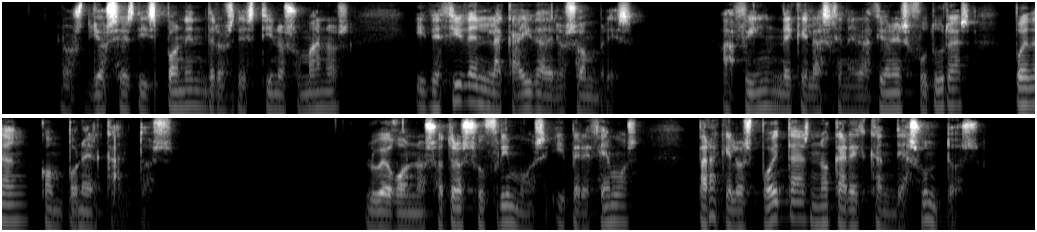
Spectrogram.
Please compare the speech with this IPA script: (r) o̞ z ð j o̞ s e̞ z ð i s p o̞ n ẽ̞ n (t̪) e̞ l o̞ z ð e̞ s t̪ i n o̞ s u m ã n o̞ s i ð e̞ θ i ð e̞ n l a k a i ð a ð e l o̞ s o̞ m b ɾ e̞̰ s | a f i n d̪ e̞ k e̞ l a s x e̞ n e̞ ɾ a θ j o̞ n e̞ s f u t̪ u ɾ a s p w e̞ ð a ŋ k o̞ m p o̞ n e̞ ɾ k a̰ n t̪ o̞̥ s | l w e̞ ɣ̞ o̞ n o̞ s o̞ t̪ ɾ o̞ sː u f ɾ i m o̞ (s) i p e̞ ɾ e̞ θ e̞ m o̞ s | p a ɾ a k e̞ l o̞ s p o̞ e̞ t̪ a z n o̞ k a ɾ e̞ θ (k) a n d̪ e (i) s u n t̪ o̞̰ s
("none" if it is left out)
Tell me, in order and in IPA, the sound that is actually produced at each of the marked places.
l, d̪, s, k, a

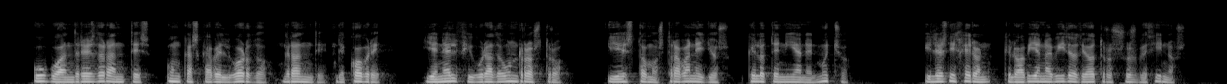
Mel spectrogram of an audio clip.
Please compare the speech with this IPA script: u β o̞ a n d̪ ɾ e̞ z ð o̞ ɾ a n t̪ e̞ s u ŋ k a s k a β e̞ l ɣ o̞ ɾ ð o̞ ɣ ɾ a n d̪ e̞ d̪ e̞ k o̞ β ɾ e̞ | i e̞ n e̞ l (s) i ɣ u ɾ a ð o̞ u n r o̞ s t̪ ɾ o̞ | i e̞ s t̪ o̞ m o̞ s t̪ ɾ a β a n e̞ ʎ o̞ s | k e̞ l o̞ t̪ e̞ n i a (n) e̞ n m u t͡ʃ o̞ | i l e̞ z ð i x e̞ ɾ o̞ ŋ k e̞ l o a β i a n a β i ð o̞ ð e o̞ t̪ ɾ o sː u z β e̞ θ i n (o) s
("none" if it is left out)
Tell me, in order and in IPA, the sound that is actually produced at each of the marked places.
f, n, o

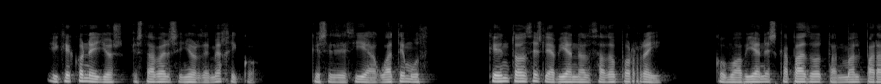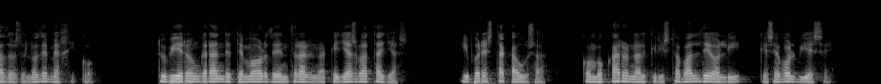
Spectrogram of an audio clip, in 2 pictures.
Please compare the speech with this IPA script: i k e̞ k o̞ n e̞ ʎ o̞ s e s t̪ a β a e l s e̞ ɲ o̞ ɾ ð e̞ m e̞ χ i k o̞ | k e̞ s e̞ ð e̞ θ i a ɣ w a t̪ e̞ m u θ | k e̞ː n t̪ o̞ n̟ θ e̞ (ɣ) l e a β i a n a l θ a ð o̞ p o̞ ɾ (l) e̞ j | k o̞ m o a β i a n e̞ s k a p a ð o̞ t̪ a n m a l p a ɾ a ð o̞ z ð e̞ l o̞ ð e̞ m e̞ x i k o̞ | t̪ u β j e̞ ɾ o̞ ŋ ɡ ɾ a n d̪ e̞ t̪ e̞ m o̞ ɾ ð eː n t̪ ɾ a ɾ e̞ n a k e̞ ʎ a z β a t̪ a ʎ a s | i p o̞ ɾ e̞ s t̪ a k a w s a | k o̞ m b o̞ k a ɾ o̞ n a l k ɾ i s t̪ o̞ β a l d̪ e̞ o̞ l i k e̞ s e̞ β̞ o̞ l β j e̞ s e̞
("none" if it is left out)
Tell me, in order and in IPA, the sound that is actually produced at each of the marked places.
z, r

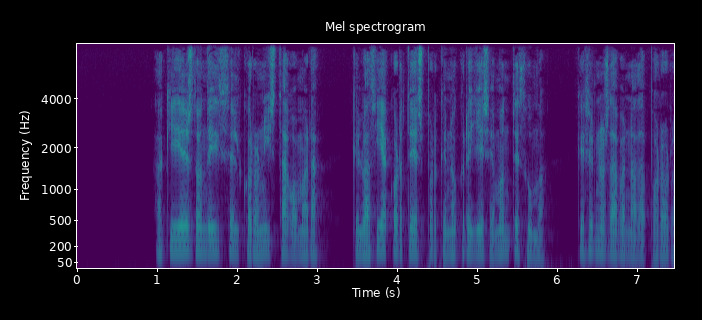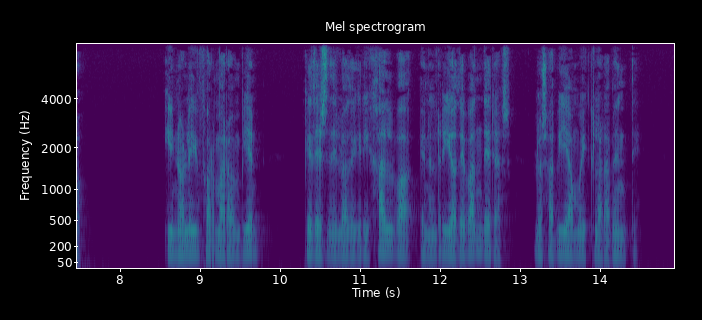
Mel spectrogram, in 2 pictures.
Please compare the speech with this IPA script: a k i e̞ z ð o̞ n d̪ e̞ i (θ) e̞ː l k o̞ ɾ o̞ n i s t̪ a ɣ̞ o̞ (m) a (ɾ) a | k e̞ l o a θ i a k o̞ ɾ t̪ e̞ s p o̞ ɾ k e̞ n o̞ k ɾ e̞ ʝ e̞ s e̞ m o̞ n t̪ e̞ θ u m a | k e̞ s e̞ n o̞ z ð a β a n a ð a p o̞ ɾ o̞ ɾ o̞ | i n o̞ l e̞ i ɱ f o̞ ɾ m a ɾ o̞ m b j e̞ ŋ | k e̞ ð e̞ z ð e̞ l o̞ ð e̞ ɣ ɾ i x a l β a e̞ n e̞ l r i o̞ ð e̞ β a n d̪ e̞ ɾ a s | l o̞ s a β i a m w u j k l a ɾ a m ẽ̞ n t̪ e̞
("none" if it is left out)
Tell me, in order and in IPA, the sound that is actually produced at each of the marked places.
θ, m, ɾ

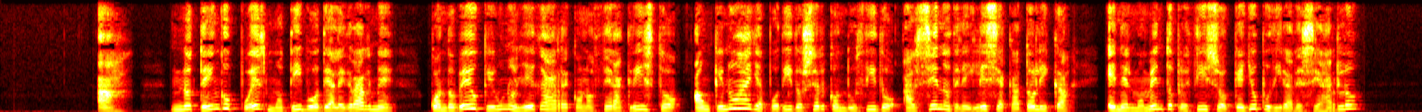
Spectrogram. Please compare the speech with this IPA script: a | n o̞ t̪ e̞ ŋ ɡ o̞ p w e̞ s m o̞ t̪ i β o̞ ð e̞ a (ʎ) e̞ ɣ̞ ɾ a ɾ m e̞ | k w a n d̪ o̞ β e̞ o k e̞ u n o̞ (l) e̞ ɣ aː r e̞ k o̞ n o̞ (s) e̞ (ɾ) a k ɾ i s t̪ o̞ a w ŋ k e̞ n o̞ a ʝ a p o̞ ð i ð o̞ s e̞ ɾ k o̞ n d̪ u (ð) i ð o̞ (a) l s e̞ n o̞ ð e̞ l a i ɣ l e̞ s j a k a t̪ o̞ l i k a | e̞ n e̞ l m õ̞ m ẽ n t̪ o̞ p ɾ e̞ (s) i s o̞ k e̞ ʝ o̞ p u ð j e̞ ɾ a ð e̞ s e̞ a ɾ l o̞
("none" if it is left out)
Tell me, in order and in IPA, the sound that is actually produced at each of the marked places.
l, ʎ, θ, ɾ, θ, a, θ

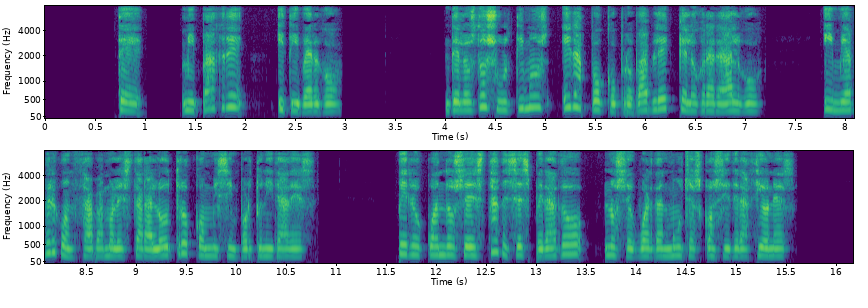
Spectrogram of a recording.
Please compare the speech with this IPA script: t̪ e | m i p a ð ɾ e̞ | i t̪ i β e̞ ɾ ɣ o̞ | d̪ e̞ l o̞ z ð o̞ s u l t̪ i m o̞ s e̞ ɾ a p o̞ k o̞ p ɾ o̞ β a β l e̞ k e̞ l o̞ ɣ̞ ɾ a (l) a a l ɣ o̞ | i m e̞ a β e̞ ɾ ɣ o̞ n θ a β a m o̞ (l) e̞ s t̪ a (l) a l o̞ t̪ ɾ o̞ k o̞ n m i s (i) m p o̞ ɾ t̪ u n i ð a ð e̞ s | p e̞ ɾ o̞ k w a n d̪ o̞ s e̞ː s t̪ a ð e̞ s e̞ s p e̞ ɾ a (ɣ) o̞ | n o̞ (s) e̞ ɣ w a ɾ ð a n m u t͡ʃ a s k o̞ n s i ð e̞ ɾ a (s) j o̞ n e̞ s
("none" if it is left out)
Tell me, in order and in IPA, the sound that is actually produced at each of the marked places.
ɾ, l, ɾ, i, ð, s, θ

